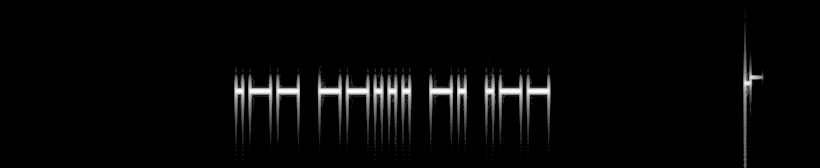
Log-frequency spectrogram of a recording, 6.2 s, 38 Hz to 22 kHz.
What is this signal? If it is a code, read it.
Morse code, heard as a keyed tone, about 21 wpm, 700 Hz. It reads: W7NW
